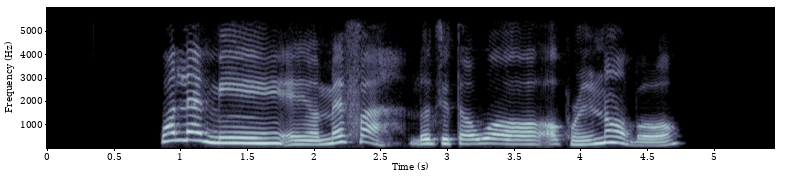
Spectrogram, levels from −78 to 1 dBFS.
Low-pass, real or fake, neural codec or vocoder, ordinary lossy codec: 5.4 kHz; fake; codec, 16 kHz, 2 kbps, X-Codec, HuBERT features, trained on balanced general audio; none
